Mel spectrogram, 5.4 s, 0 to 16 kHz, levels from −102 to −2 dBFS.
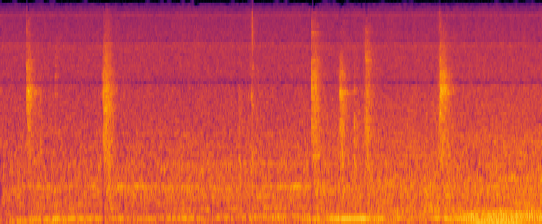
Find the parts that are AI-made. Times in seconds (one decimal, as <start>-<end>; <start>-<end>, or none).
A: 3.9-5.4

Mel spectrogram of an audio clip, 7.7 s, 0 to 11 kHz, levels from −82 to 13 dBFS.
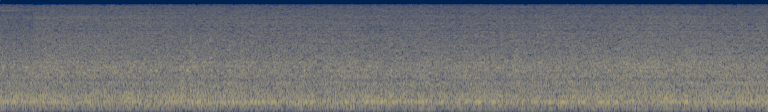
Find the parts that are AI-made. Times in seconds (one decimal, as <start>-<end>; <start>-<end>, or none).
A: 3.2-5.9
